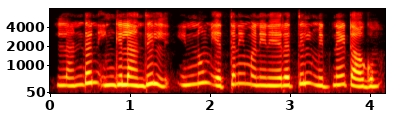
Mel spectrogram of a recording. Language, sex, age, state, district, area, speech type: Tamil, female, 18-30, Tamil Nadu, Krishnagiri, rural, read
